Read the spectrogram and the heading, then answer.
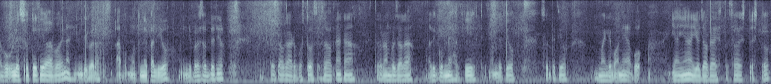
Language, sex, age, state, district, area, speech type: Nepali, male, 18-30, West Bengal, Jalpaiguri, rural, spontaneous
